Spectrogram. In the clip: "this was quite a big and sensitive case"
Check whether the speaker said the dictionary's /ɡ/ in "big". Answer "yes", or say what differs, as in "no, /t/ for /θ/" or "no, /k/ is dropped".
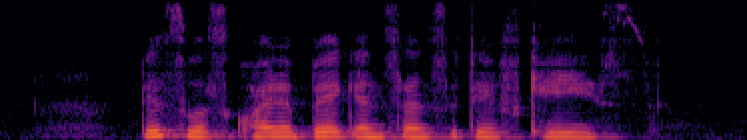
yes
